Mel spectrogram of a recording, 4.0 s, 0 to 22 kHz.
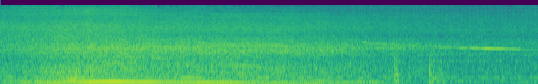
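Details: Toyota Corolla E15 with 240,000 km, after fixing the part that sometimes failed to hold: one smooth throttle blip dies back to idle with no rattle or slap from the chain end; healthy.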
